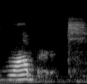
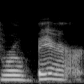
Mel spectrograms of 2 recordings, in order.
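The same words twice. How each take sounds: First: The name is pronounced the English way. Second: The name is pronounced the French way. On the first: The speaker calls it wrong. "not Robert" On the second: The speaker calls it right. "it's the French pronunciation"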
